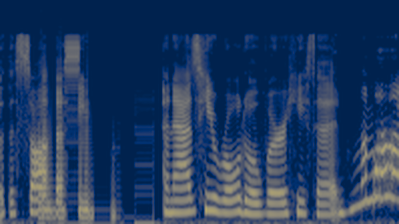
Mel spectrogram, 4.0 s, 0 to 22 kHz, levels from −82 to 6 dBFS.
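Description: From 0.37 to 1.53 s the voice turns into a rigid, metallic buzz pitched at 134 Hz that only loosely follows the speech. This is robotic sound from repeated short buffers, likely caused by playback starving and looping a slice of about 7.5 ms throughout the stretch while fresh audio is skipped.

At 2.02 s a brief glitch breaks through, peaking around -30 dBFS. This is a corrupt frame decoded: damaged bits across a few compressed frames were played anyway, so misread values put energy at the wrong frequencies.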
